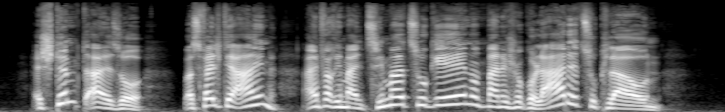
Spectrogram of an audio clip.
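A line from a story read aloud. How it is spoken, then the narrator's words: Indignant shout. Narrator (German): rief empört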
